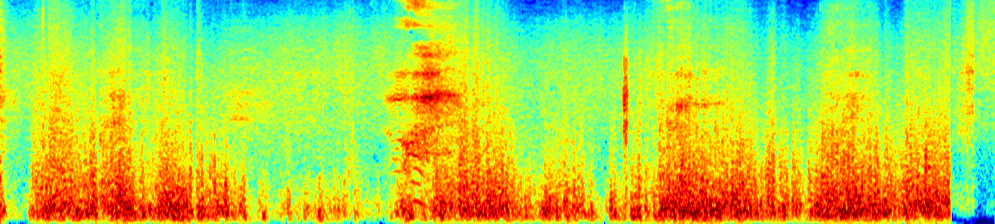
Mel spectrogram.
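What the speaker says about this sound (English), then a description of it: "It's cold and windy, way too exposed up here." Strong, gusty wind roars and buffets the microphone almost continuously on an exposed, cold Appalachian mountain summit, with brief lulls between heavy blasts.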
